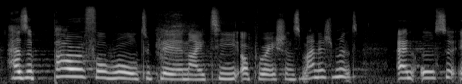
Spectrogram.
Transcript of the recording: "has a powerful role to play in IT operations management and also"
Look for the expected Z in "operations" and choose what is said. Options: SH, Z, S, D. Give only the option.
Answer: Z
